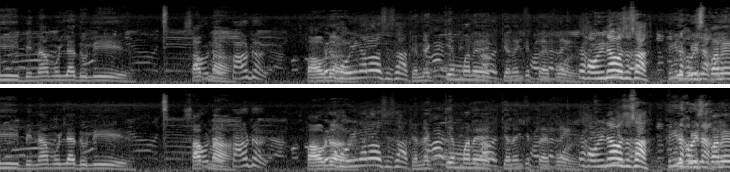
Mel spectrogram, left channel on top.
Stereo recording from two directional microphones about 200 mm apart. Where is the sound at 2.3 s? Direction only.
15° left (ahead or behind).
